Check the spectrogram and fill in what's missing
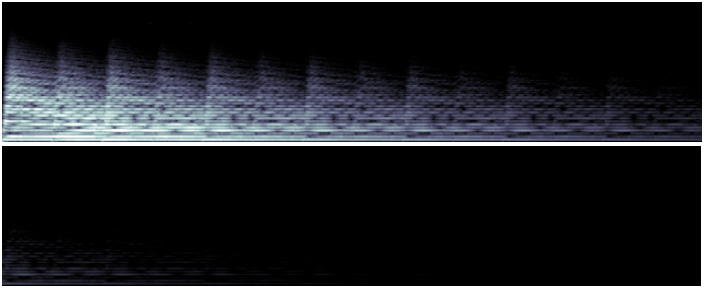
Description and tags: space hit
simple brassy hit with some delay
